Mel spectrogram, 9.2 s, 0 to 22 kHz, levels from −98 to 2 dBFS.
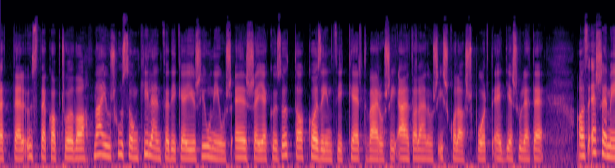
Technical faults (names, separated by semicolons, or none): none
